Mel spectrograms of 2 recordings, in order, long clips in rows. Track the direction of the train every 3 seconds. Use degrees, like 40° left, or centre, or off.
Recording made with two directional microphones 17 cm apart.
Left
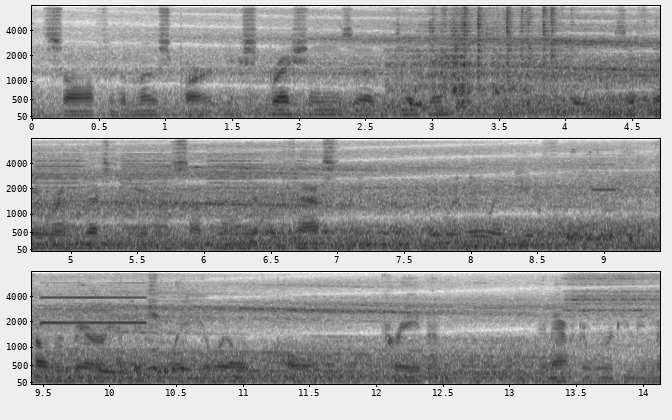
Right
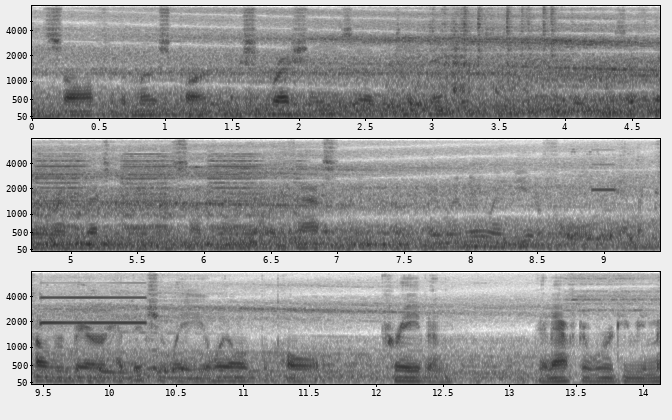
50° right, 10° right, 20° left, 40° left, 50° left.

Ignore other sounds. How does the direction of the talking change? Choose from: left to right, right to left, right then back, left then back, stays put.
left then back.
